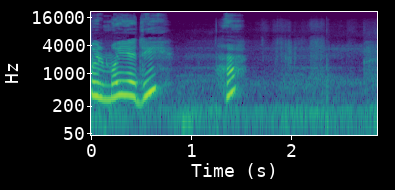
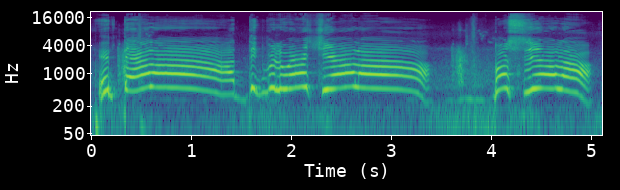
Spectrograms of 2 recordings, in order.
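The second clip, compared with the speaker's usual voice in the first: calling out; 7 semitones higher, slower than usual. Real, not acted. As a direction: shout for his attention. Calling out to someone.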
